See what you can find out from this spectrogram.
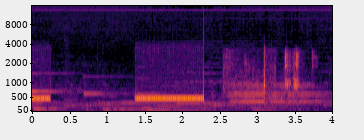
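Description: A phone's ringback tone on an outgoing call from radio station COPE to an elderly woman at a care home, San Antonio de Benajever, in the Valencia region: two steady mid-pitched tone bursts, a short one then a longer one, followed by faint clicks and a brief murmur as the line connects.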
